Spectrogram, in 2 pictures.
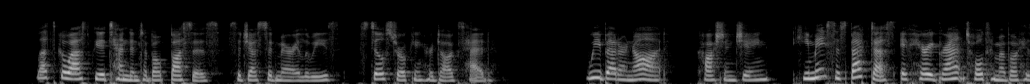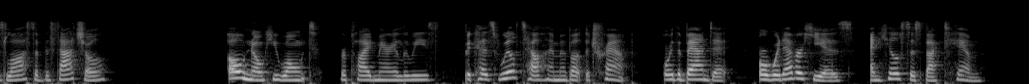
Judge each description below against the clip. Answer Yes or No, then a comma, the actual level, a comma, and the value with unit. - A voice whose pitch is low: No, high, 210 Hz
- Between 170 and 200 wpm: Yes, average, 175 wpm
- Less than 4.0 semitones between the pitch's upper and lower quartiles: Yes, average, 3.5 semitones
